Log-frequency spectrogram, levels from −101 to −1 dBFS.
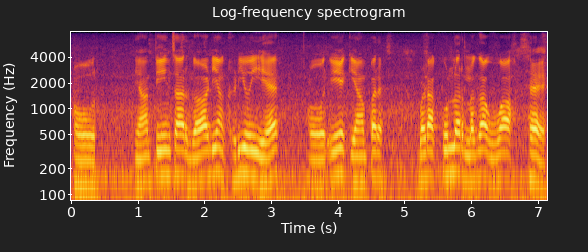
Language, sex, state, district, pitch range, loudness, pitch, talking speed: Hindi, male, Rajasthan, Bikaner, 130-160 Hz, -14 LUFS, 145 Hz, 145 wpm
